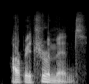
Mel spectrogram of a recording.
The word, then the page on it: arbitrament: American English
